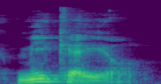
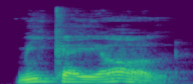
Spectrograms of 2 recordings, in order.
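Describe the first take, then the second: First: The last syllable is said with an 'el' vowel. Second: The last syllable is said with an 'al' vowel. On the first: This is the later form of the name. The speaker calls it wrong. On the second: This is the older form of the name. The speaker calls it right.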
